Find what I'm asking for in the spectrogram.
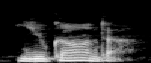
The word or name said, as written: Uganda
